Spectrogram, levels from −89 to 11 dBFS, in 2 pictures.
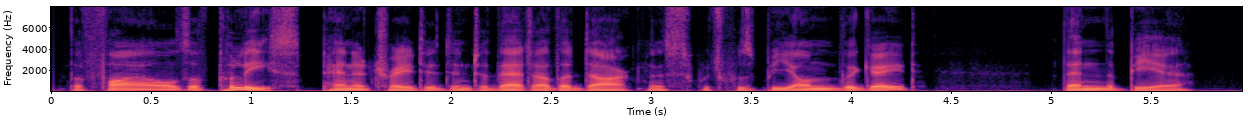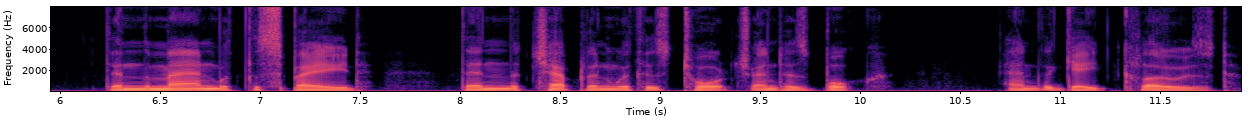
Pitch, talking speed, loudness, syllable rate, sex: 105 Hz, 180 wpm, -17 LUFS, 5.1 syllables/s, male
